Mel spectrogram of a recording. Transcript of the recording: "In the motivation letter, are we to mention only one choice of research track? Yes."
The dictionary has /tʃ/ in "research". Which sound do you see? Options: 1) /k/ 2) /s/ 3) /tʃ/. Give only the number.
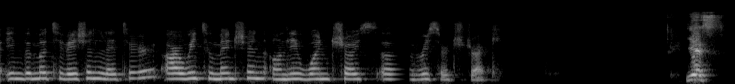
3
